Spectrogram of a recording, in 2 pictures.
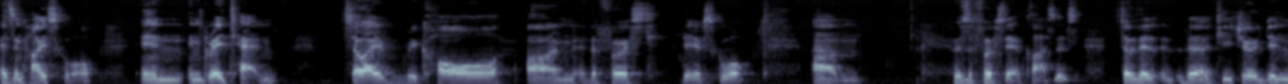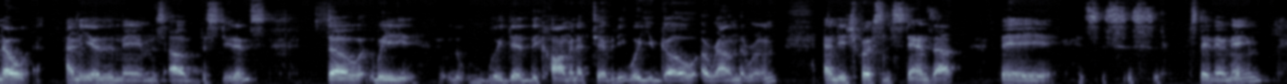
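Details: Young adult male medical student who has stuttered most of his life, with blocks, especially on his name, and sound repetitions; stuttering.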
